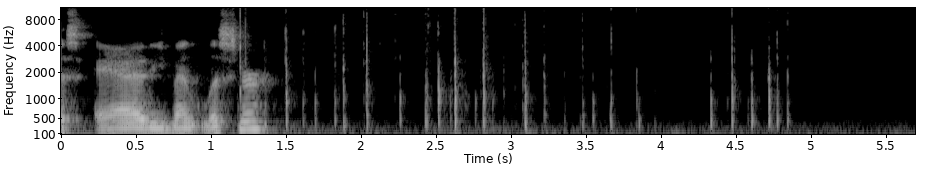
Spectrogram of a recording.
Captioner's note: keyboard clacking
